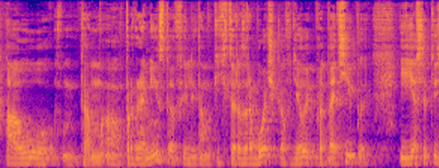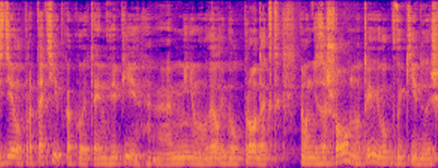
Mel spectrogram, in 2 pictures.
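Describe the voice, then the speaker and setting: A man, a conference speaker and cloud architect, answering interview questions thoughtfully, with many fillers and pauses. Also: mid-range voice, creaky, a little mellow, roomy sound.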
